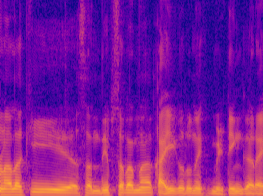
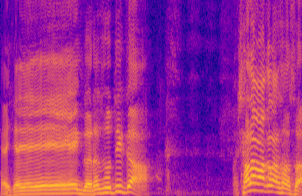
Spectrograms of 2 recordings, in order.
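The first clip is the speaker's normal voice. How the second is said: put-on strict scolding voice, higher and louder; 9 semitones higher, 5 dB louder than usual. Retelling how a strict father would scold the children: imitating a strict father scolding. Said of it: "आम्हाला जर नक्कल करून दाखवाय".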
